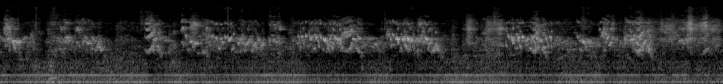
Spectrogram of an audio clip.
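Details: Last remaining chick from a nest of six, a pseudo Texas opaline budgerigar, heard as continuous scratchy chattering with bursts of sharper squawks, backed by a constant low hum.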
